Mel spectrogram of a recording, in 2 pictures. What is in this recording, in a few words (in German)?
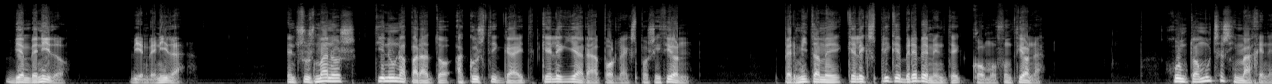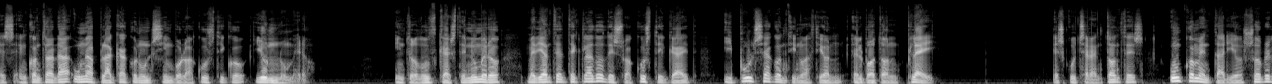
audioguide, spanisch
